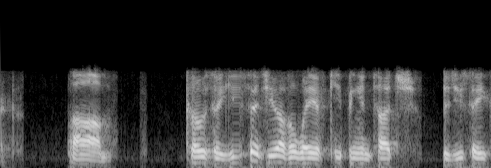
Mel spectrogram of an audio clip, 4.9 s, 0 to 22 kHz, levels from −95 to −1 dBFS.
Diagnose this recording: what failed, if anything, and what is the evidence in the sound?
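Codec stage: the whole speech clip is heavily damaged by the G.723.1 codec, muffled and hoarse within 250 Hz to 3.7 kHz at 6.3 kbit/s. The smeared consonants separate it from simple band-limiting.

Network stage: VoIP packet loss concealed by the speech codec at 2.33–2.42 s, just before "said you have a", a 60 ms gap consistent with two lost 30 ms frames. It is a fading extrapolation of the voice rather than silence, which separates it from a plain dropout.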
